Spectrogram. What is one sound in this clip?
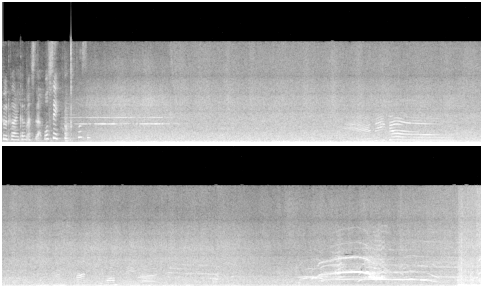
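A roller coaster train rumbles along its track.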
